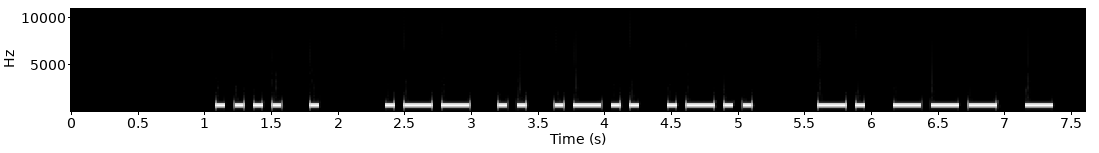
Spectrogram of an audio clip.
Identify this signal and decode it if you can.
Morse code, heard as a keyed tone, about 17 wpm, 700 Hz. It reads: HE WILL NOT
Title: Sentences from Top 1600 Words 17wpm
